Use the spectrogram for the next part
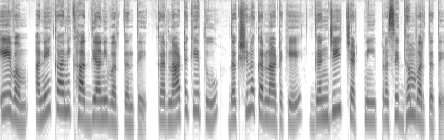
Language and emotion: Sanskrit, neutral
